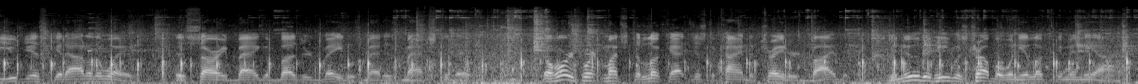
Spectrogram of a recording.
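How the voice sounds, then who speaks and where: Man, American cowboy twang, rustic drawl, mid-pitched, poetry recitation, heavy noise and clicks. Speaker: cowboy poet. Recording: very noisy live recording with clicks.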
